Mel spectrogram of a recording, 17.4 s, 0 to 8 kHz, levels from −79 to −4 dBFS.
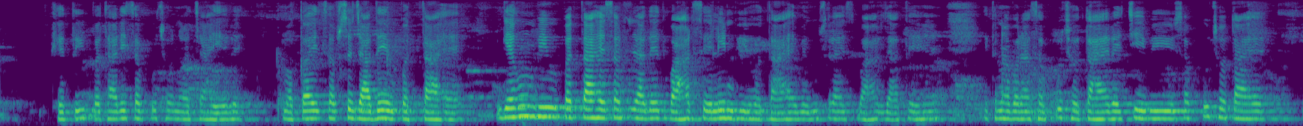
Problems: constant background noise, background conversations at intervals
